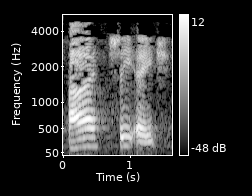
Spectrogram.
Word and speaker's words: ichneumon: That's ichneumon. The O here, the omega, is a long O in the Greek and pronounced as a long O in the English.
